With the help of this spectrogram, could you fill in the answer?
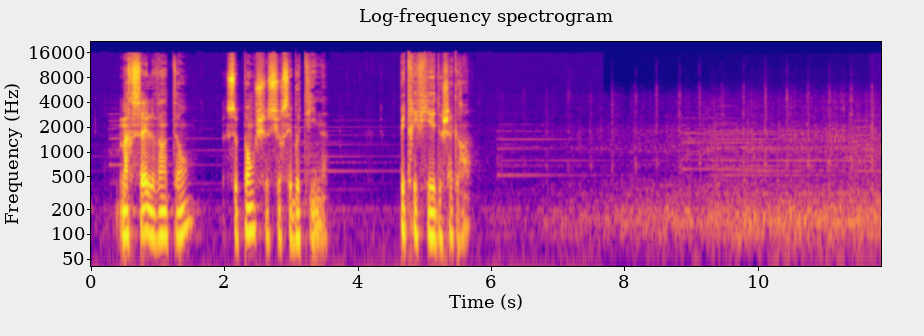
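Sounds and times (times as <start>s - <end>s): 
speech: 0.5s - 3.6s, 4.6s - 5.8s
horse hooves clip-clopping as a horse-drawn carriage moves at dusk: 5.8s - 11.8s.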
